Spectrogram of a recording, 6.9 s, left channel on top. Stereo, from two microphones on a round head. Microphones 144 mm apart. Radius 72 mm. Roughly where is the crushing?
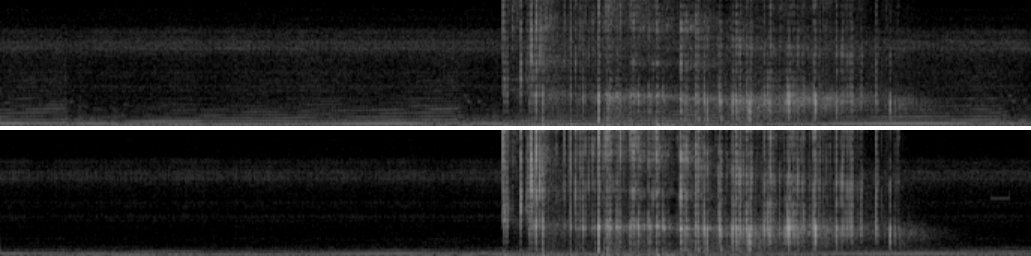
Right.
